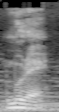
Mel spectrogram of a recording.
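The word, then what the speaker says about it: mûre: In French we say murre, M-U-R-A. You can see here M-U-R-A, which is murre. Clear? The pronunciation in French.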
